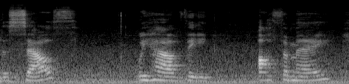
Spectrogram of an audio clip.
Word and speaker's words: athame: Now, I have heard it pronounced Athame. I think it's a matter of country, wherever you're from. We in America pronounce it Athame, but I'm not saying that's the only way to say it, but it is pretty close.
